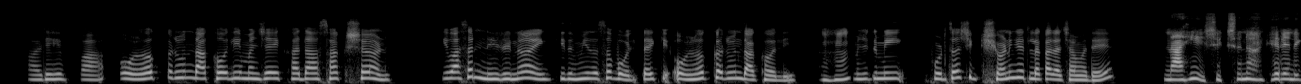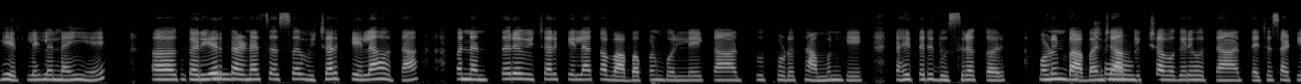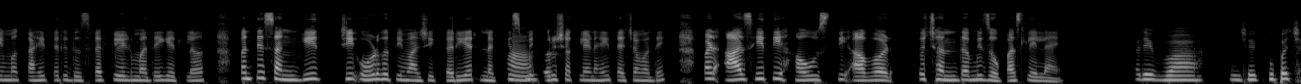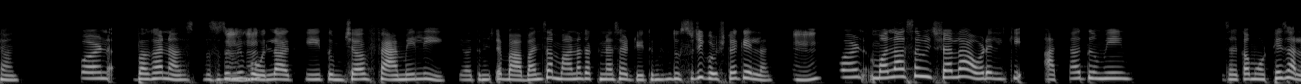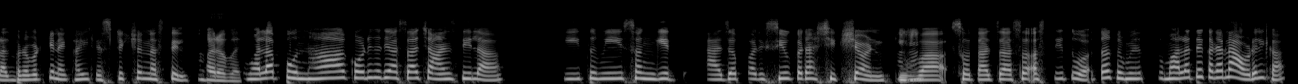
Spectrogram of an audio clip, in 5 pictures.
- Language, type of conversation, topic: Marathi, podcast, संगीताने तुमची ओळख कशी घडवली?
- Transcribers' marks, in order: laughing while speaking: "अगैरे घेतलेलं नाही आहे"; "वगैरे" said as "अगैरे"; other background noise; in English: "फील्डमध्ये"; in English: "रिस्ट्रिक्शन"; in English: "चान्स"; in English: "ॲज अ परसिव"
